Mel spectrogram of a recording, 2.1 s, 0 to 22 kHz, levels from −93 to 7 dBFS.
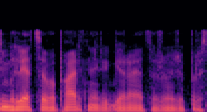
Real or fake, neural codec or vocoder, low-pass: real; none; 7.2 kHz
